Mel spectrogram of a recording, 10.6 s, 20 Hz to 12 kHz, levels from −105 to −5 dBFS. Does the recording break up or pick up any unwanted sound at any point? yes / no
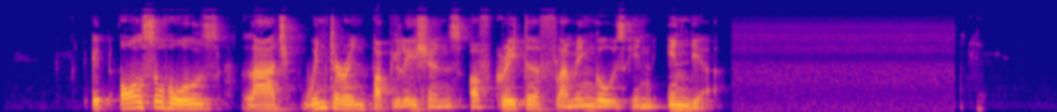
no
